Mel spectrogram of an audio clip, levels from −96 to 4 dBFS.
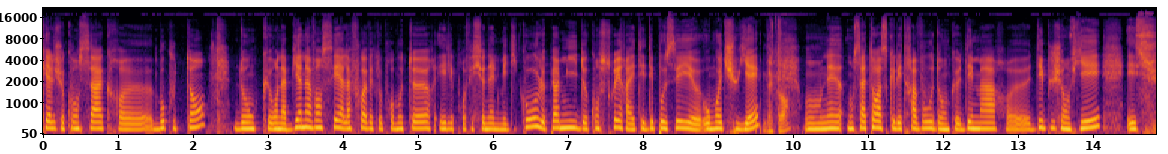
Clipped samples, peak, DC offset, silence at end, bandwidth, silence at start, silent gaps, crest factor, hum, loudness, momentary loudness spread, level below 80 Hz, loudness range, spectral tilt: under 0.1%; 0 dBFS; under 0.1%; 0 s; 14 kHz; 0 s; none; 14 dB; none; -15 LUFS; 7 LU; -44 dBFS; 2 LU; -6.5 dB/octave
